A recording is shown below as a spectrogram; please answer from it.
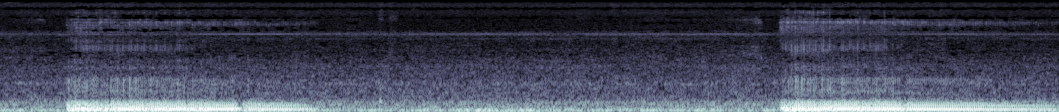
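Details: Shiba Inu named Taiga, a loving family dog growling out of affection rather than anger while lying down; two long low rumbling growls, each about two seconds, with harmonic bands, separated by quiet low background hum.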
